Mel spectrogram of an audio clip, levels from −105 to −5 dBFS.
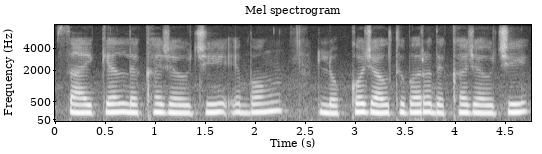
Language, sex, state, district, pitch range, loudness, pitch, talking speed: Odia, female, Odisha, Malkangiri, 200-215 Hz, -13 LUFS, 210 Hz, 90 wpm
